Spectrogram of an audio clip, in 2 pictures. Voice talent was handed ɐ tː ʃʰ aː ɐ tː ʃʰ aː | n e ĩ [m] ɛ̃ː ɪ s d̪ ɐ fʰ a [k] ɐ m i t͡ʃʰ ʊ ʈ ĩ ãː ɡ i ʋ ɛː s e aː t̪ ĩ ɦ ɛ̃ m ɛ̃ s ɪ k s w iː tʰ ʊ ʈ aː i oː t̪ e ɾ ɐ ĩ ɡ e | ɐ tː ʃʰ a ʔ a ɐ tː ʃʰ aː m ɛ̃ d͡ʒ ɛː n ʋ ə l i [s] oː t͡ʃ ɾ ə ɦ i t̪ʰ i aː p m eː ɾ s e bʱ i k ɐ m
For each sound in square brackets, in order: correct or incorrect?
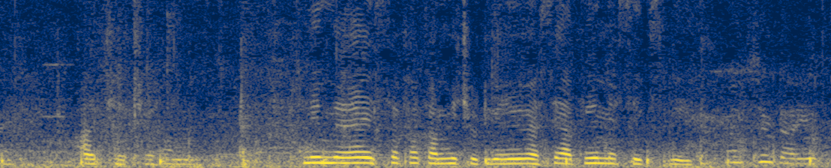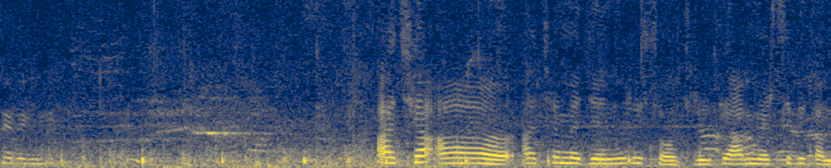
correct, correct, correct

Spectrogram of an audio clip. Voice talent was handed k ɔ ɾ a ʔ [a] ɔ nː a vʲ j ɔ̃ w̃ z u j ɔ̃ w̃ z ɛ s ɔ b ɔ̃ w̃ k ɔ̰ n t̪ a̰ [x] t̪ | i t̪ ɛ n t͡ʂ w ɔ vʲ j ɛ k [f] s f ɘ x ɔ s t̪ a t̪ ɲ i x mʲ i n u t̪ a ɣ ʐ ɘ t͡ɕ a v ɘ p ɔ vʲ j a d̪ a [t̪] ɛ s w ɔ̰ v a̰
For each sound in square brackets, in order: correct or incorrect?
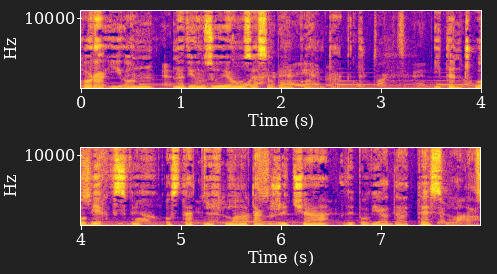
incorrect: i, incorrect: k, correct, correct

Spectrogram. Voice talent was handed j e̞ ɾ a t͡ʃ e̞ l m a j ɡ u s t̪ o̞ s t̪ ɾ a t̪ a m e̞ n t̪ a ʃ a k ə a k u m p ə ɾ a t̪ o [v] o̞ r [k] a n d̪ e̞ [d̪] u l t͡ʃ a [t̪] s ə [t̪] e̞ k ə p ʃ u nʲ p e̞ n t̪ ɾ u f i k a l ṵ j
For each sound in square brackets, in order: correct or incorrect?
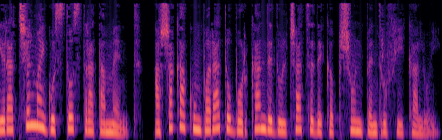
incorrect: b, correct, correct, correct, incorrect: d̪

